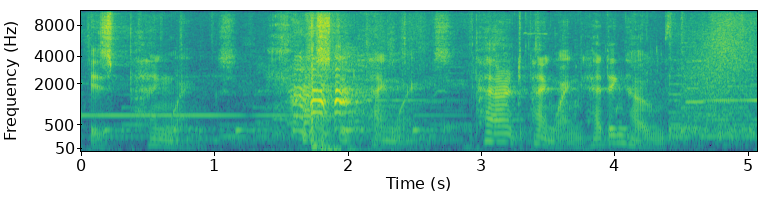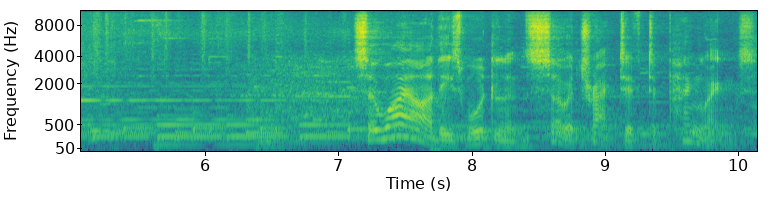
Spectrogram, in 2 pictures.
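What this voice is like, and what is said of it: Native British accent. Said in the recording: “him in his native British accent, repeatedly failing to pronounce the word penguin”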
